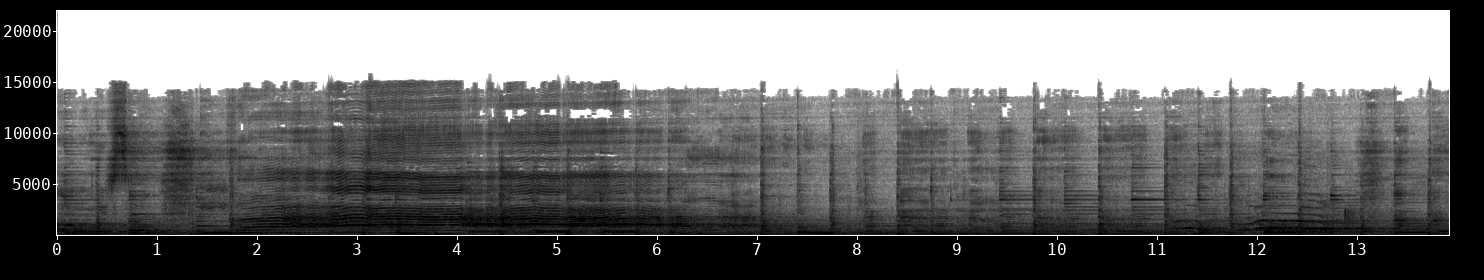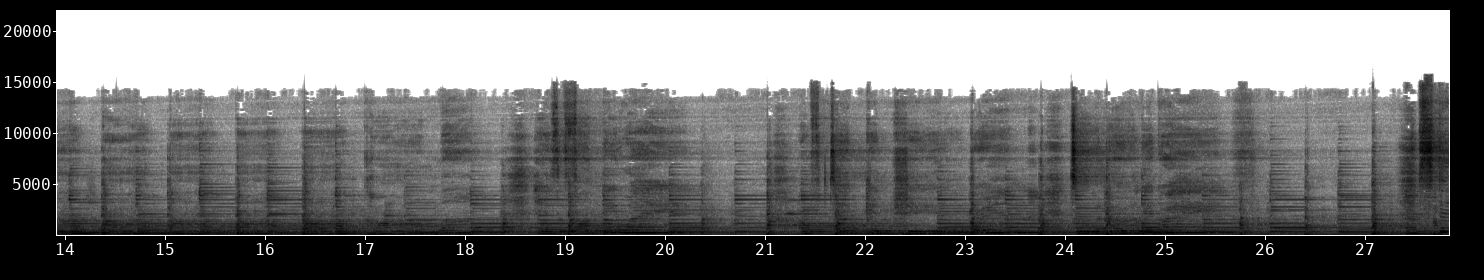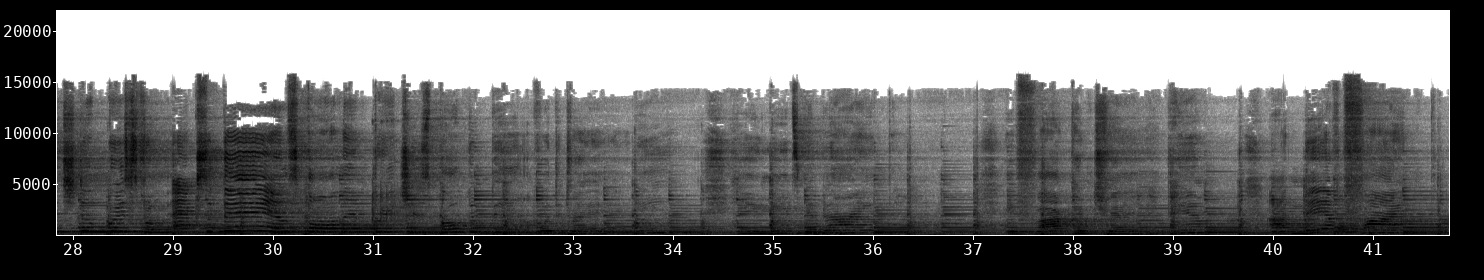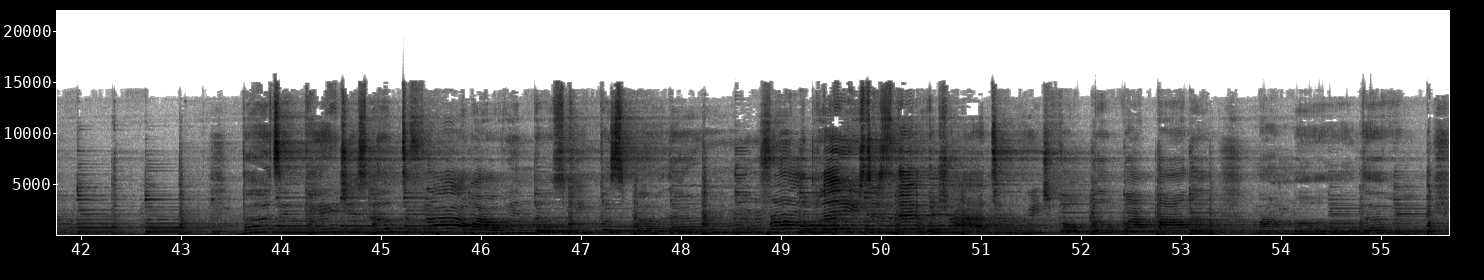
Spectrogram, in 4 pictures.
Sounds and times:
Singing: 0.0s - 18.1s
Music: 0.0s - 55.6s.

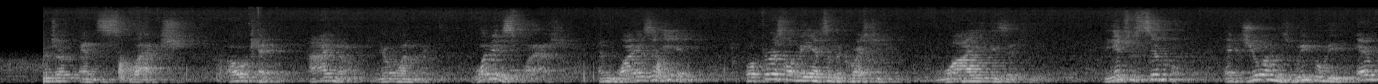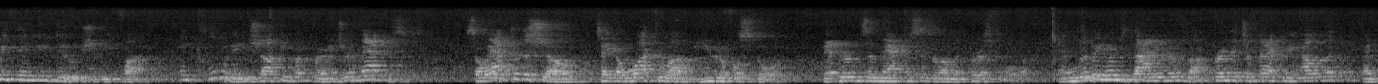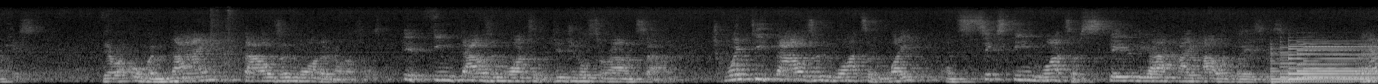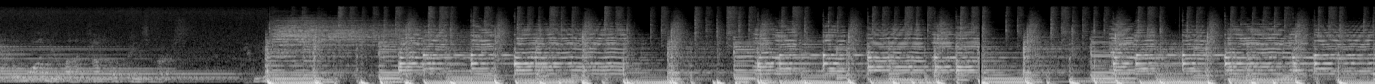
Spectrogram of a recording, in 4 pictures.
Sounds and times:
Speech: 0.4s - 10.4s, 11.0s - 28.0s, 28.6s - 40.3s, 41.2s - 44.1s.

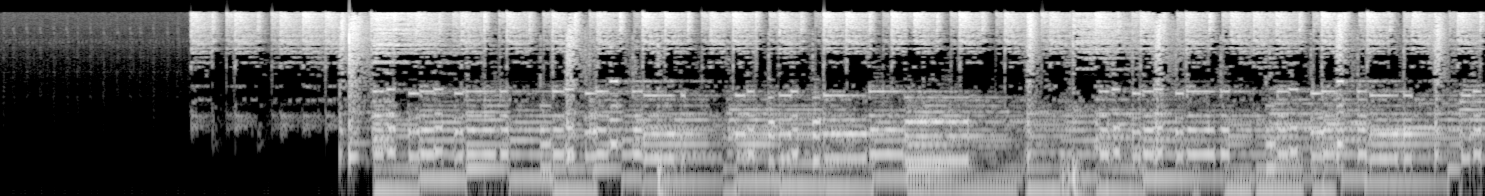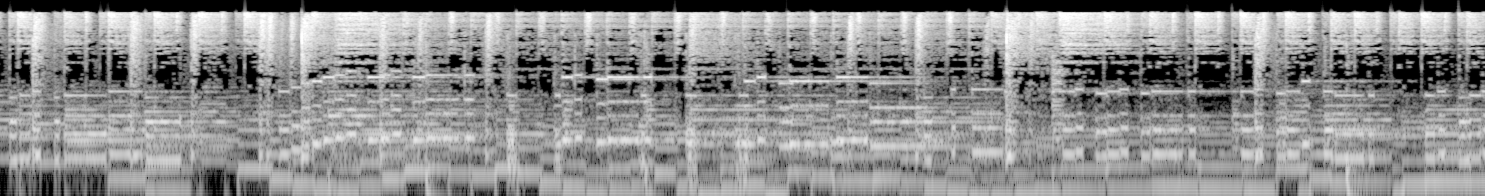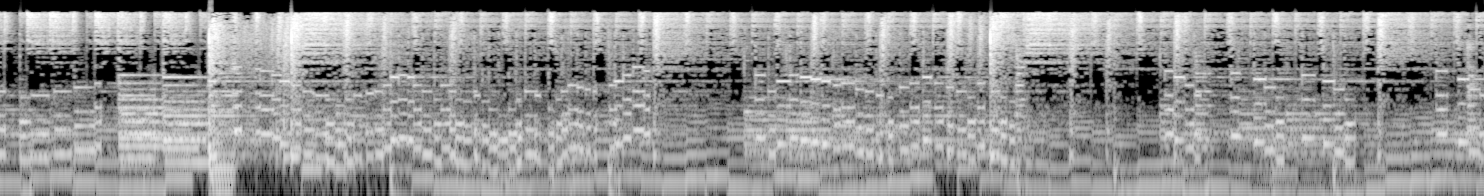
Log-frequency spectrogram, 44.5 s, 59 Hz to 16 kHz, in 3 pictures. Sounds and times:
Rhythm and blues: 0.8s - 44.5s.

